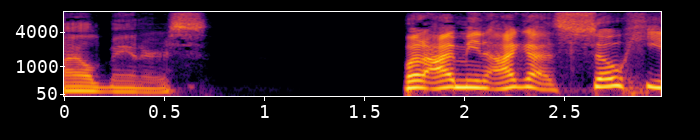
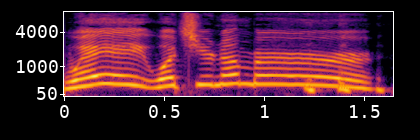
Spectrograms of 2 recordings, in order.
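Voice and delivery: mock flirt; 12 semitones higher, slower than usual. Flirting with the robot.

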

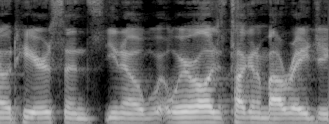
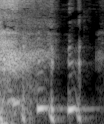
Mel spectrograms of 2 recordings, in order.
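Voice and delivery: high laugh. Real, not acted. Laughing during story.

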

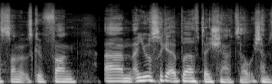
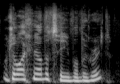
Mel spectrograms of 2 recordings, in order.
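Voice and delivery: lightly voiced impression, quick and higher at the end; a slightly hammed-up hopeful pitch to join; Michael Andretti; 8 semitones higher than usual. Offering another team for the grid, lightly hammed-up impression. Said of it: "It's a great Michael Andretti impression".

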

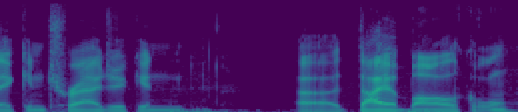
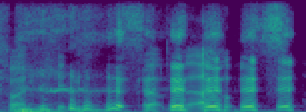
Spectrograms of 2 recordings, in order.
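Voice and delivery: laughing; 10 semitones higher, 4 dB louder than usual. Real, not acted. Laughing at own mixup.

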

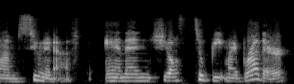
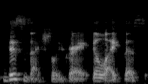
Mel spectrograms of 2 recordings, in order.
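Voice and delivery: ordinary delivery

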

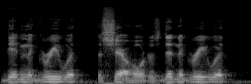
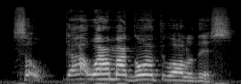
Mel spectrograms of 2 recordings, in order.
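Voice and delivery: complaining believer; 13 semitones higher, 7 dB louder than usual. Retold or imitated.

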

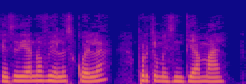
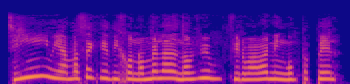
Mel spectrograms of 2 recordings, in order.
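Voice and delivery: higher, animated insistence; emphatic; 6 semitones higher than usual. Real, not acted. Daughter insisting her mom signed nothing, raised and animated. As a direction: push it up, indignant at mom.

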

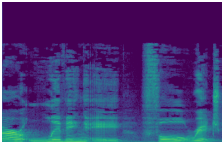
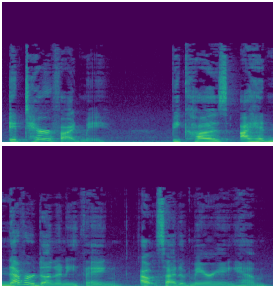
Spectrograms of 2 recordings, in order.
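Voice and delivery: ordinary talk

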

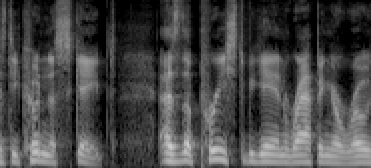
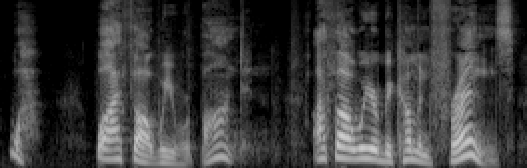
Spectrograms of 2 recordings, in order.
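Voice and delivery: higher, hurt-sounding complaint; sad; 7 semitones higher, 4 dB louder than usual. Acted. Isaac thought they were friends, saddened. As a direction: say it sadly, pitch lifting. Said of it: "Isaac replied sadly".

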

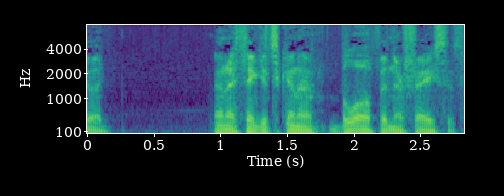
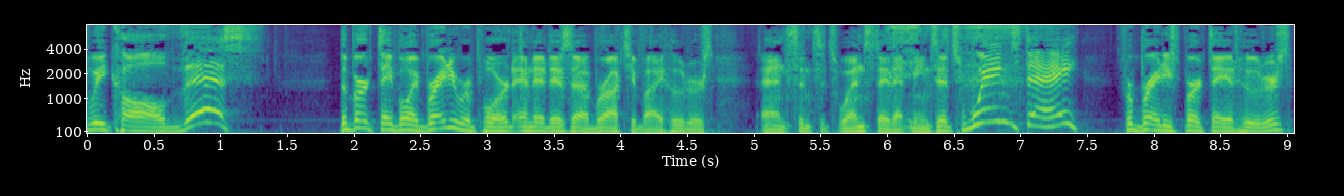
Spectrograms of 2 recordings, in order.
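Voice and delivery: punchy morning-radio promo delivery; radio segment announcer; 5 semitones higher than usual. Acted. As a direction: sell the segment big, stretching the big words. Announces segment and reads sponsor ad.

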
